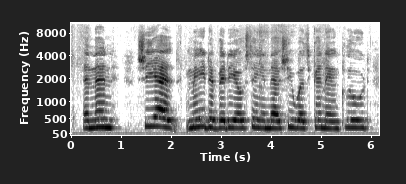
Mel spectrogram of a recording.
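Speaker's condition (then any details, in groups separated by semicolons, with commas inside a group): Anoxic brain injury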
